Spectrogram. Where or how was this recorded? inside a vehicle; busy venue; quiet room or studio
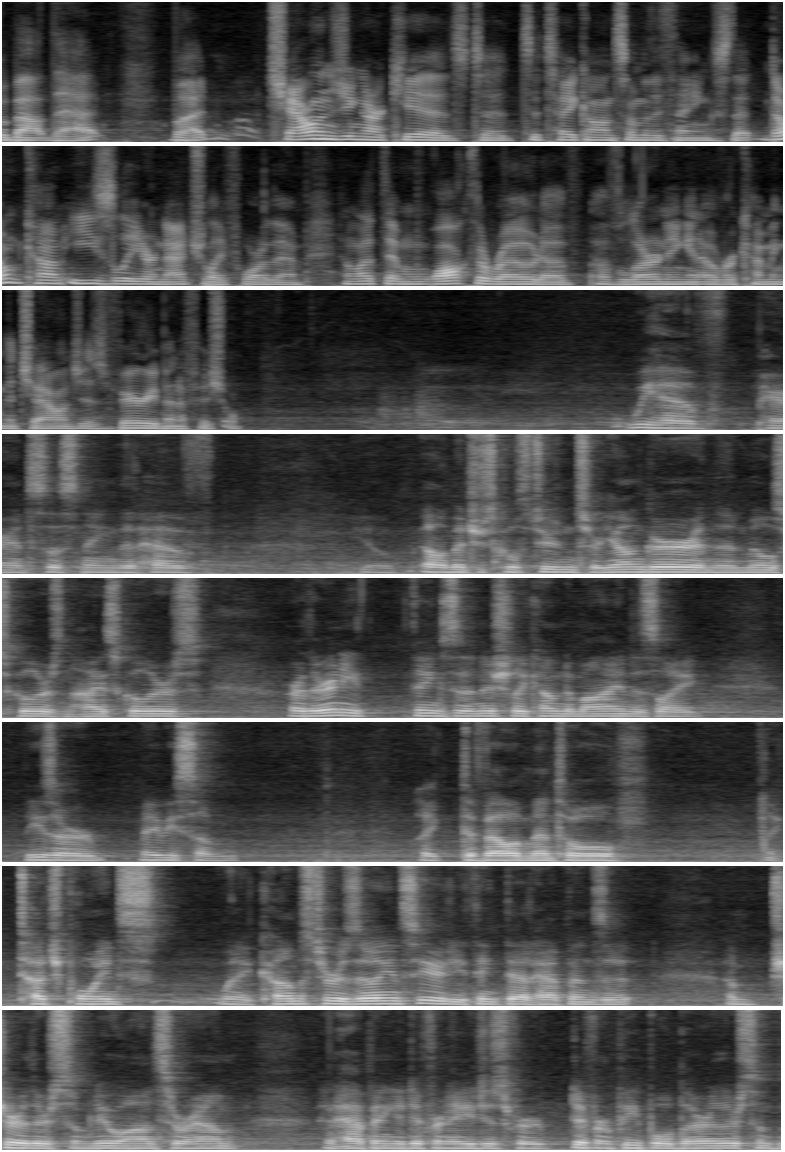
busy venue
